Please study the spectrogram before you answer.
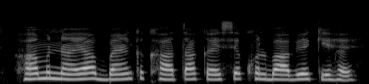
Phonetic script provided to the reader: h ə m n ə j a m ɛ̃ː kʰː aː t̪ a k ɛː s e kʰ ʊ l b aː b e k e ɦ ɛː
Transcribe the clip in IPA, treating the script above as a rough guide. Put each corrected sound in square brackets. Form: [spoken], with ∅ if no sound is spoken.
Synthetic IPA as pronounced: h ə m n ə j a [b] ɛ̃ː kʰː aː t̪ a k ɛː s e kʰ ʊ l b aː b e k e ɦ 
